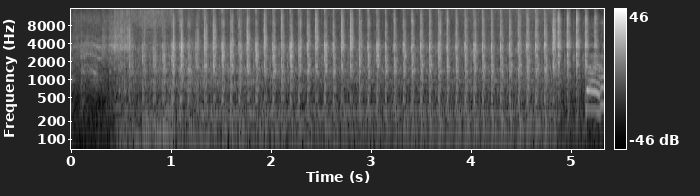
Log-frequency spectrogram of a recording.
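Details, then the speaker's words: Flood-damaged 1AR-FE four-cylinder cranked after refitting the plugs and coils. Water is still present. Heavy, regular knocking about four per second is heard over the cranking: rod knock, and the engine is destroyed by water ingestion. "knocking noise here is rodnock the engines have been destroyed by water"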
